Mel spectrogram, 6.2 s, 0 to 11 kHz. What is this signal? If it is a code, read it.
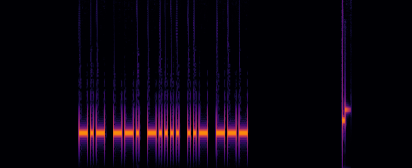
Morse code, heard as a keyed tone, about 27 wpm, 700 Hz. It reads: KG6UO
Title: USA Call Signs - 3x Character Spacing - 28wpm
